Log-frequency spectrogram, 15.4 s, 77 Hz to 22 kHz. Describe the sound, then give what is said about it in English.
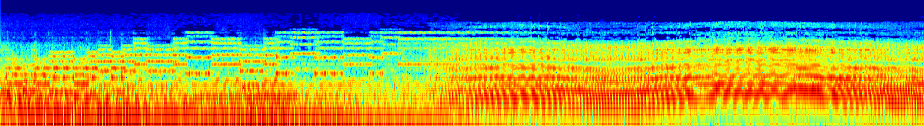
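A loud 75-horsepower hot rod engine revs with no talking, its droning pitch first stepping up in jumps, then swelling and dipping in a steady rumbling wave. “Wow, that's some engine”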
